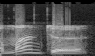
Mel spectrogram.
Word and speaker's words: Manta: Now, Manta, which is Manti, except that you pronounce the I as a U, and Manti, Manta, are Turkish.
